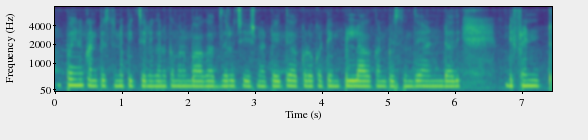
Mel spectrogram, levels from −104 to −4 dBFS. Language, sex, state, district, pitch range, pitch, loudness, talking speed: Telugu, female, Andhra Pradesh, Sri Satya Sai, 185-190 Hz, 185 Hz, -23 LUFS, 135 wpm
